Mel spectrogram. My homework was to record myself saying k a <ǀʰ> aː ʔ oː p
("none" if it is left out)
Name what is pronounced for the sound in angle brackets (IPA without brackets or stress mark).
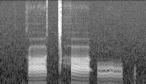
ǀʰ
